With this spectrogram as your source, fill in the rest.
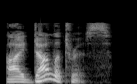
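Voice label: "idolatress", English, British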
